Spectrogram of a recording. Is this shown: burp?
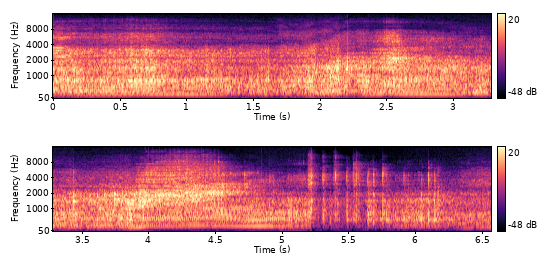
no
